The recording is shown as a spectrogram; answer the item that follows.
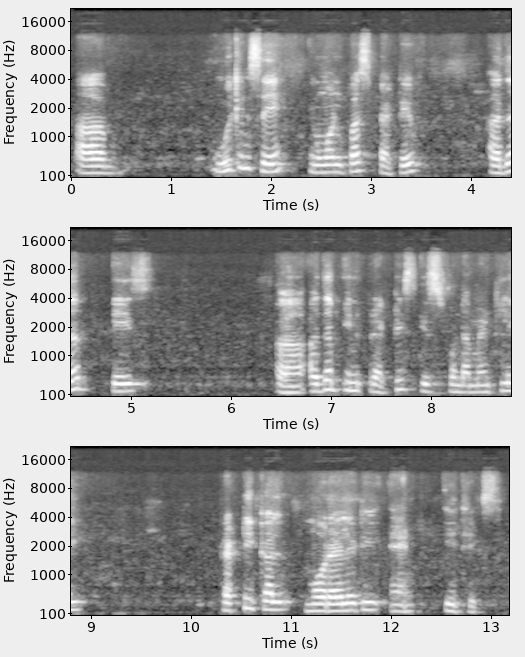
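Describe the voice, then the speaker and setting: Slow, husky male lecturer. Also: sits high, warm tone, lo-fi sound. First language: Urdu. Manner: slow, measured, with hesitant fillers. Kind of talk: academic lecture.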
